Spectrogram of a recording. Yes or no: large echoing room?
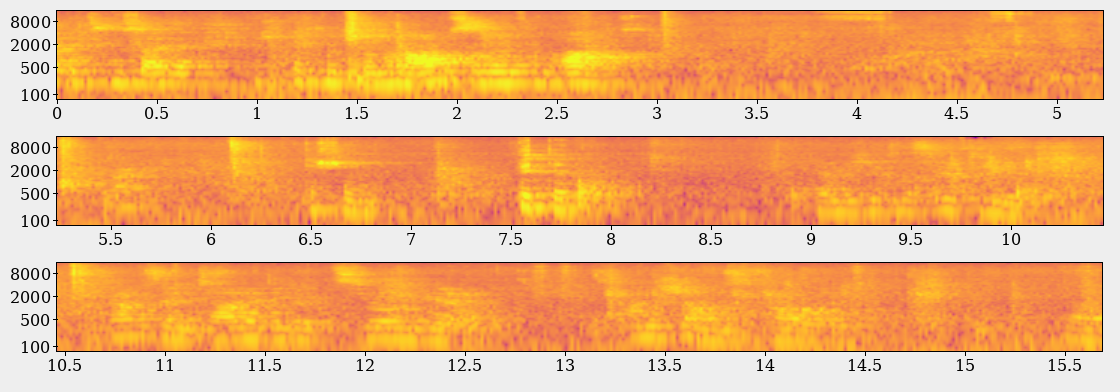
yes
